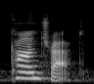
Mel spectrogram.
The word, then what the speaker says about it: contract: Contract, contract. Object, object. Permit, permit. Again, we stress the first syllable in the nouns and the second syllable in the verbs.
